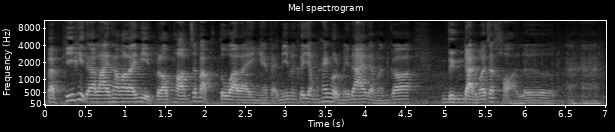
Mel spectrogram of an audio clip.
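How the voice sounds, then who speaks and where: A man co-hosting a casual chat, recapping episodes in a lively, storytelling way and laughing often. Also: medium pitch, fast, slight background noise. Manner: animated storyteller, acts out quoted dialogue and laughs often. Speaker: co-host reviewing a drama series. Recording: roomy with faint background ambience.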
